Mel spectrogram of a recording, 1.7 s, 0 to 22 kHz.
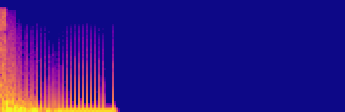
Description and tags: Viral Abstracted BD 05
Abstract, Noise, Industrial
drum, bass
